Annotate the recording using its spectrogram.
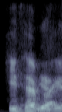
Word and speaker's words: Hembree: Am I saying that right? – Heath Hembree, yeah. Yes.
